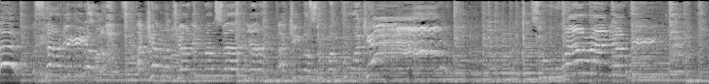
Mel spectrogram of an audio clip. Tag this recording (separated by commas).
Music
